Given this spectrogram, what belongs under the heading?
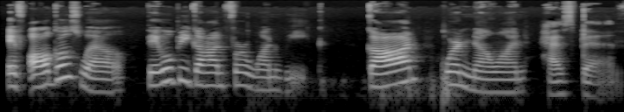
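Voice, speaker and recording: A woman reading a picture book aloud like a teacher, in measured, dramatic phrases with emphasized words. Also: mid-range voice, expressive. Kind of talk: read-aloud storytelling.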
